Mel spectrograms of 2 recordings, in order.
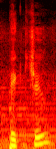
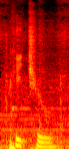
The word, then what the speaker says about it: Picchu: you pronounce machu picchu you have to really say picture instead of pichu because in question which is the native language of the inca pichu means actually penis so don't say it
